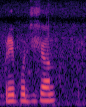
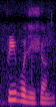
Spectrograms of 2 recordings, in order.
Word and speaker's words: preposition: আজকে আমরা প্রিপোজিশন ইন নিয়ে আলোচনা করব। অনেকে ভুলবশত উচ্চারণ করেন প্রিপোজিশন, কিন্তু না, সঠিক উচ্চারণটা হবে প্রিপোজিশন।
